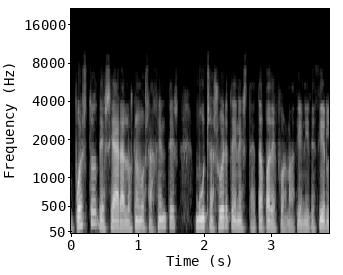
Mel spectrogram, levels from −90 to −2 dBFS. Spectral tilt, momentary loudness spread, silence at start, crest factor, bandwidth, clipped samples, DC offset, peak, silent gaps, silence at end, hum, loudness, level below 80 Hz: -7.5 dB/octave; 10 LU; 0 s; 22 dB; 7.8 kHz; under 0.1%; under 0.1%; -4 dBFS; none; 0 s; none; -26 LUFS; -62 dBFS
